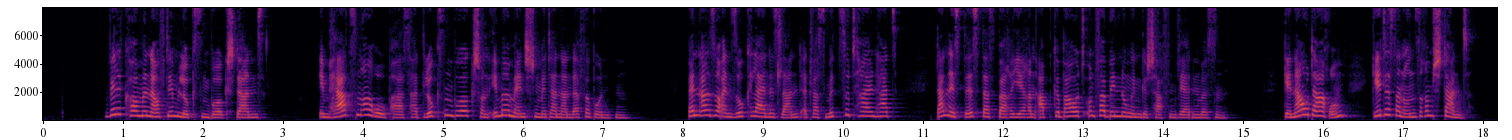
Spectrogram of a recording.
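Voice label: German corporate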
